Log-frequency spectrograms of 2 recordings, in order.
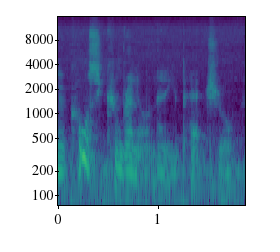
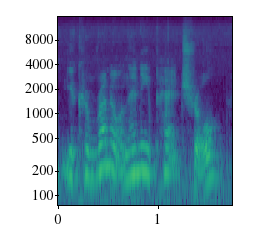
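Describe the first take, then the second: First: Softer, lower, fast throwaway; lower, softer fast repeat to yourself; quiet aside. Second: Said in the usual way. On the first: Real, not acted. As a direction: mutter it to yourself quickly.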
